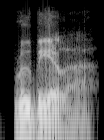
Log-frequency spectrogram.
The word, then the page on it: rubeola: British English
